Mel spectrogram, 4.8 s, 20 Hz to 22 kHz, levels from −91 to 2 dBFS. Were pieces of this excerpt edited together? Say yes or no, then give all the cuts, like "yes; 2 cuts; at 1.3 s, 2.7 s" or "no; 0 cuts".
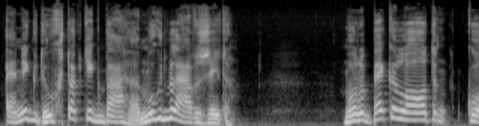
no; 0 cuts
